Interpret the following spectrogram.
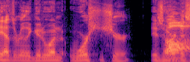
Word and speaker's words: Worcestershire: Worcestershire is hard to say. I'm just not saying that word. Just don't say Shire. If you say sure, it makes it easier. Worcestershire.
